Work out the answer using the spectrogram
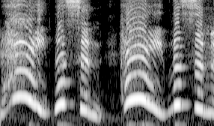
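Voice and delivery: very high, swooping, sing-song little fairy call. Retelling a game mod that calls out near diamonds: imitating the little sprite's call. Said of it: "it'll start going".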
